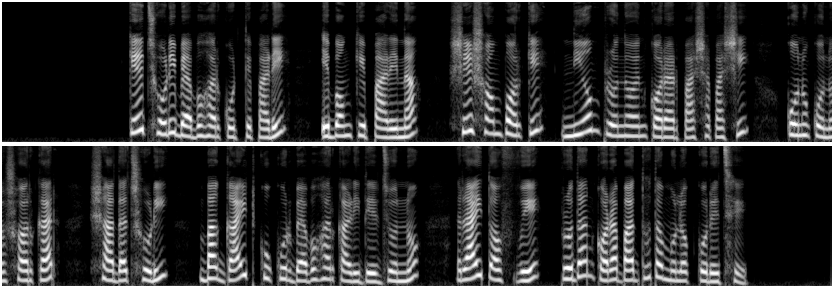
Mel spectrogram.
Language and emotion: Bengali, neutral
